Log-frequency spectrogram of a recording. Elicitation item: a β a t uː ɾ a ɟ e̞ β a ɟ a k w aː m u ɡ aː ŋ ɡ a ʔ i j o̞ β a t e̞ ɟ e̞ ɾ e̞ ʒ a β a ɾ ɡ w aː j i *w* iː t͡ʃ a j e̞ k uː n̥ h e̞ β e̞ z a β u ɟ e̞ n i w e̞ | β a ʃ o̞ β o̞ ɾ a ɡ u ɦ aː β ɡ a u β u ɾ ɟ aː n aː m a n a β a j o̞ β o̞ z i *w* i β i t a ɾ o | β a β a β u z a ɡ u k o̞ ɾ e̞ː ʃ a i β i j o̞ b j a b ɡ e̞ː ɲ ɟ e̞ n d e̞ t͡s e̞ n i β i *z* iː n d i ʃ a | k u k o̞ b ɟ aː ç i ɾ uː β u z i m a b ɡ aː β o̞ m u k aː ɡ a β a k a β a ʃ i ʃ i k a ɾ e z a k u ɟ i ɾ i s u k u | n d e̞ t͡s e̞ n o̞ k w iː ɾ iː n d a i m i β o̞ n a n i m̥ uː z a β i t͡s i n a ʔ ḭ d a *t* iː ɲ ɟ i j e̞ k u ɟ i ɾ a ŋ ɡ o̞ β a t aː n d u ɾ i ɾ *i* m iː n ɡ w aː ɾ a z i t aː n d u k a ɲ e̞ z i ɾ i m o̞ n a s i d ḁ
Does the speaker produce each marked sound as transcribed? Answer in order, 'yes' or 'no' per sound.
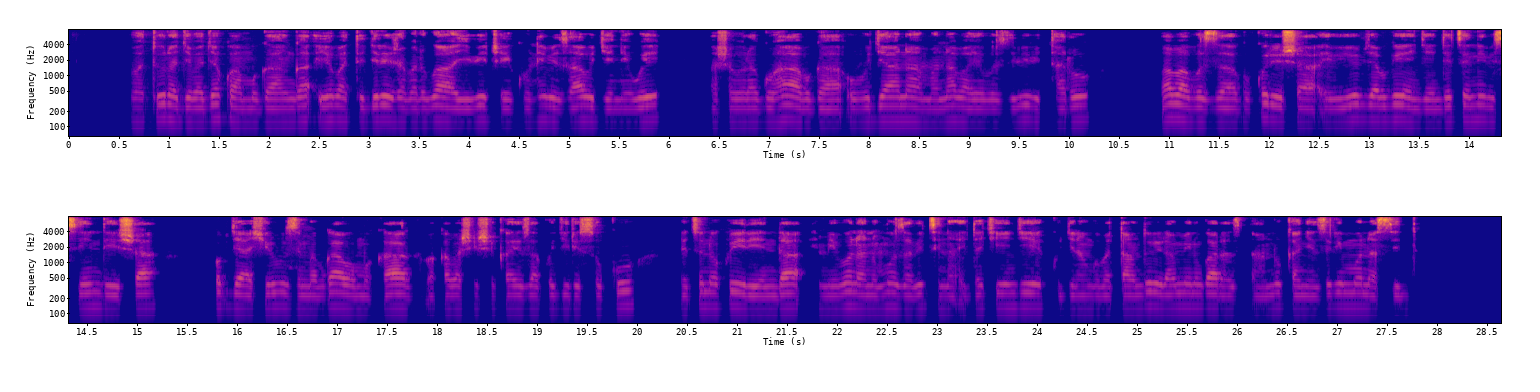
no, no, no, no, no

